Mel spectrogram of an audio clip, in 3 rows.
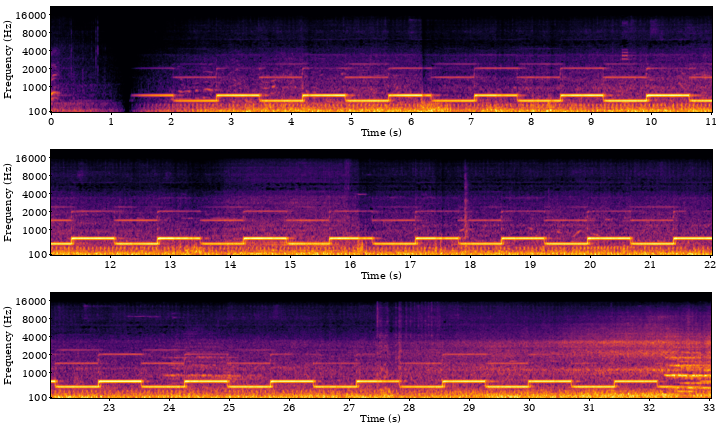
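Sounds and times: two-tone crossing alarm: 1.3s - 33.0s
low rumble: 25.9s - 33.0s.

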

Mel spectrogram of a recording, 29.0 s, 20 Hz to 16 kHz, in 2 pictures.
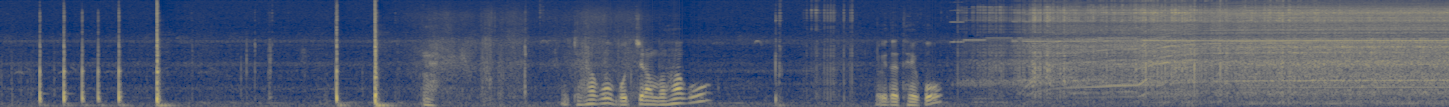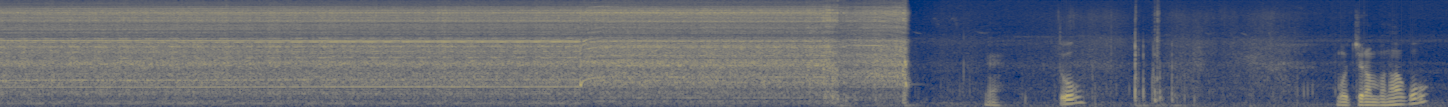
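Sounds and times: drill whining through tile: 8.1s - 8.6s, 9.5s - 23.6s.

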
